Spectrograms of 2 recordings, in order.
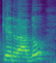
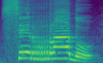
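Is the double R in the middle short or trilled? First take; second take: short; trilled. First: The double R is a short single tap. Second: The double R is a long rolled trill. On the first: The speaker calls it wrong. "I'm sorry, not cerrado" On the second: The speaker calls it right. "Double R sounds like rrr"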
